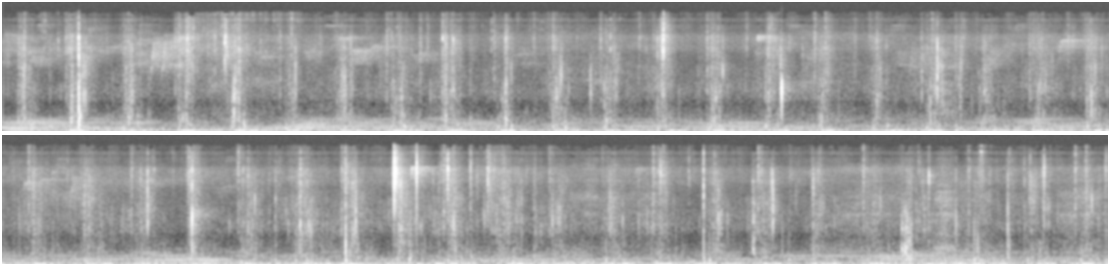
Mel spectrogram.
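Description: A hiker's footsteps on a dirt forest trail, a steady walking pace of regular crunching steps.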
